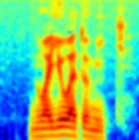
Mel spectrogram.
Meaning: atomic nucleus
- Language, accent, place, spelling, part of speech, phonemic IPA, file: French, France, Lyon, noyau atomique, noun, /nwa.jo a.tɔ.mik/, LL-Q150 (fra)-noyau atomique.wav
